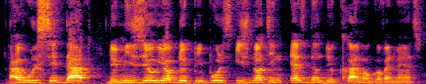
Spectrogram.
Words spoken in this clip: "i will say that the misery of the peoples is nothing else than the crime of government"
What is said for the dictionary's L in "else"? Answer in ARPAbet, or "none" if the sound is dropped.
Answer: L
